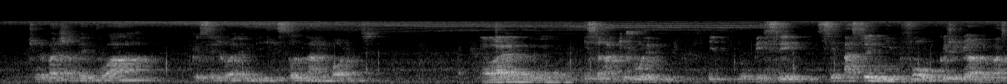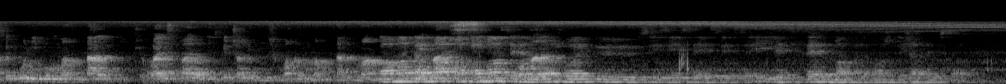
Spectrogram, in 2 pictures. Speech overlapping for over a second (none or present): present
